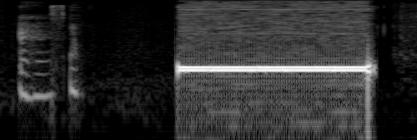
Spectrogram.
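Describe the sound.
A telephone tone sounds while a call is being transferred: after a brief snatch of voice, a single steady hum-like tone holds for about two seconds, then cuts off with a click.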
